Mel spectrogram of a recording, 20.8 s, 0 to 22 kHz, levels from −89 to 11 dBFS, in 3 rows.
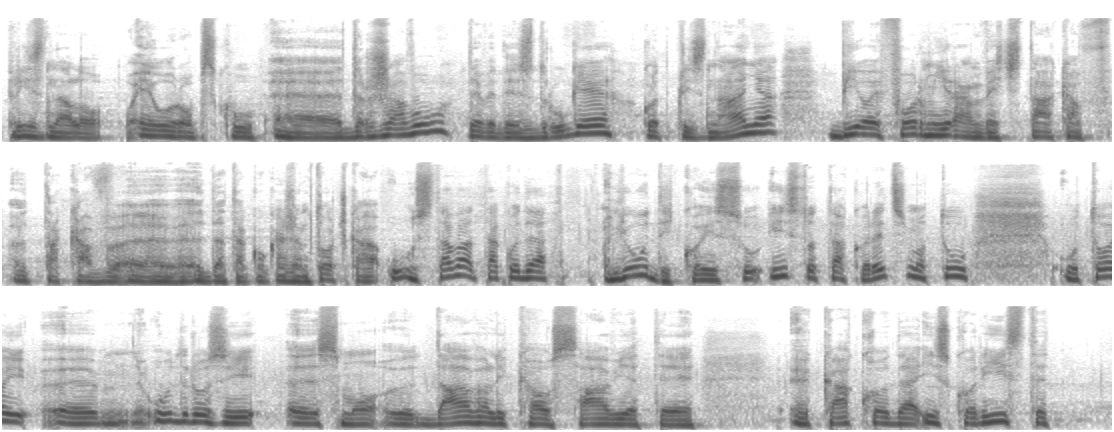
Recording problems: murmuring crowd; faint; throughout; 30 dB below the speech

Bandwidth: 14 kHz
